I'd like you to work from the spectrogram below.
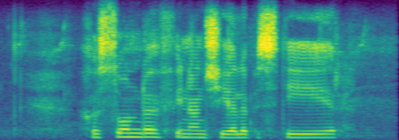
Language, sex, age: Afrikaans, female, 18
